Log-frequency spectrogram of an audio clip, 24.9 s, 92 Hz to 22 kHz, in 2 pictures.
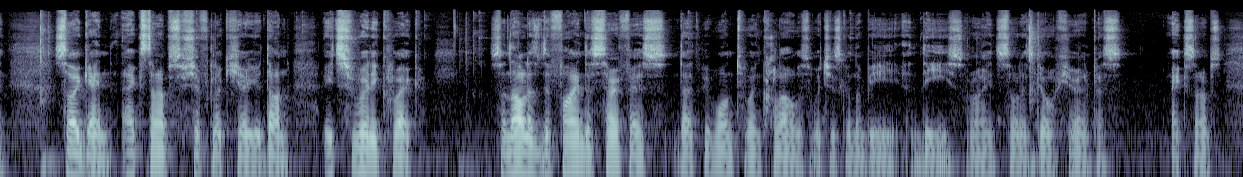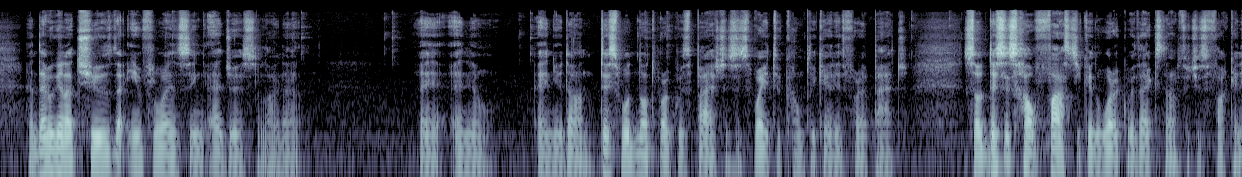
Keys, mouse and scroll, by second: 0.4 f, 1.1 click, 1.9 shift+click, 2.9 shift+right click, 3.2 shift+click, 3.7-4.2 shift+middle drag, 4.5 ctrl+z, 4.7 click, 5.8 click, 6.5 shift+click, 6.8 shift+click, 7.6 shift+click, 8.4 click, 9.2 click, 10.3 f, 11.0 click, 12.9 click, 14.1 click, 15.4 shift+click, 16.3 shift+click, 17.6 shift+click, 18.8 shift+right click, 19.0 shift+click, 19.6-20.0 shift+middle drag, 20.2 shift+middle drag, 20.5-21.5 shift+middle drag, 21.7 shift+middle drag, 22.1 scroll down 1, 22.4-24.7 shift+middle drag.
